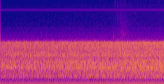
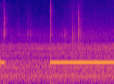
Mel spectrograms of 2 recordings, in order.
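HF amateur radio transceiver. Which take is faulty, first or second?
first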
